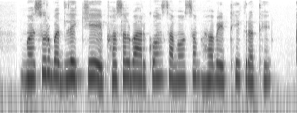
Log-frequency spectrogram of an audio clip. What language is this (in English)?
Chhattisgarhi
